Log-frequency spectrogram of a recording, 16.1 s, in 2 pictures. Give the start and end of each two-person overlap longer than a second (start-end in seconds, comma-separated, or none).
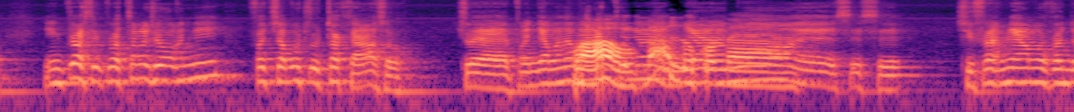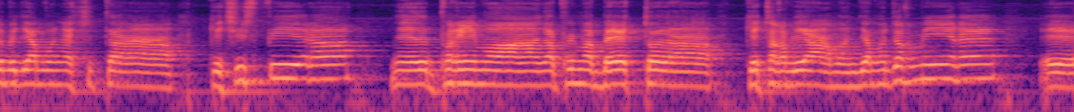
4.3-6.0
